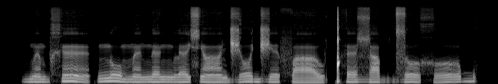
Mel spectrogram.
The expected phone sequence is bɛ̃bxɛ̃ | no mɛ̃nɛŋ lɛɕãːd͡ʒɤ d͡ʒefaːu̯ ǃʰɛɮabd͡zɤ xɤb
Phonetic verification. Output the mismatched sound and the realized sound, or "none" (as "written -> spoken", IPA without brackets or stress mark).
none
